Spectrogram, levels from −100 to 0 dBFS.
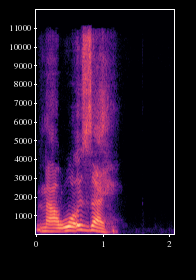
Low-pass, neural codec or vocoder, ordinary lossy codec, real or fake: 10.8 kHz; codec, 24 kHz, 1 kbps, SNAC; MP3, 96 kbps; fake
